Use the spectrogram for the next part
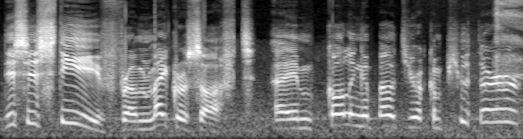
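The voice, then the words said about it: Heavy put-on Indian accent. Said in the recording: “you hear a voice with a heavy Indian accent.”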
